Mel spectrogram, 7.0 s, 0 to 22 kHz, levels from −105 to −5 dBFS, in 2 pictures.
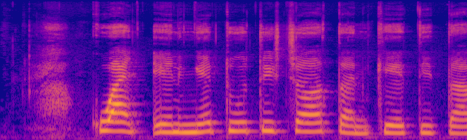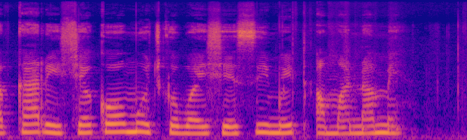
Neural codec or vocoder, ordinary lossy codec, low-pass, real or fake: none; none; none; real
